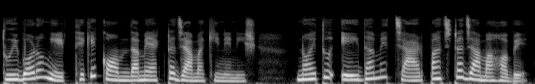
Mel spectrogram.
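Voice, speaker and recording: A woman's voice: medium pitch, very animated, normal speed, warm tone, dry recording, close to an everyday voice. A woman playing a careworn, practical mother of a poor family in a cartoon, worried and scolding. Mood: disapproving. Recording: background music under the voice.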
